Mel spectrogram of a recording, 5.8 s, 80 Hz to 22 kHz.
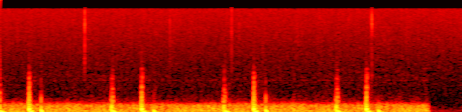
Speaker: here is the example of a normal third heart sound in a young adult the low pitched sound is quite loud and occurs. 13 seconds after atic closure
